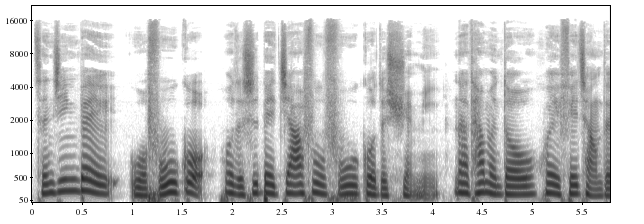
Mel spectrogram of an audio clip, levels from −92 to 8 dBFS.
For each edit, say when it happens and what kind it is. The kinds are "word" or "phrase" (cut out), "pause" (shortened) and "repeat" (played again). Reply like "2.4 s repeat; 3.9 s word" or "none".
4.1 s pause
